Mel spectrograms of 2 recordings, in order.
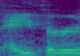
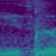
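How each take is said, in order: First: The first vowel is not an 'ee' sound. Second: The first vowel is an 'ee' sound. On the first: This is the speaker's own pronunciation. "I pronounce it Aether" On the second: This is a possible alternative pronunciation. "It could be Ether"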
